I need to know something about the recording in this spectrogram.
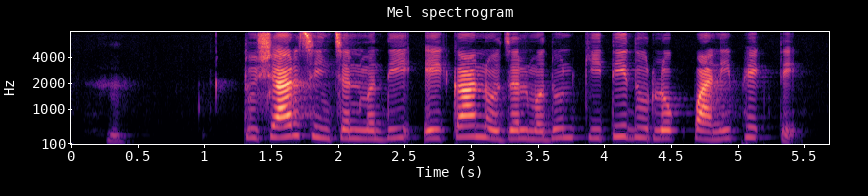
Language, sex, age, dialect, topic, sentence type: Marathi, female, 36-40, Varhadi, agriculture, question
